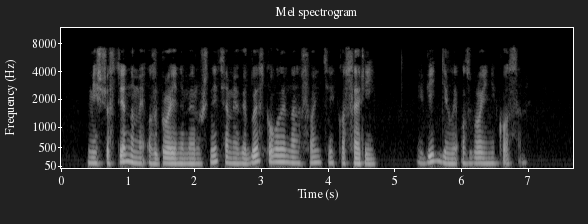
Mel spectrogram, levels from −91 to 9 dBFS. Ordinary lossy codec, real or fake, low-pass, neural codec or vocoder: Opus, 64 kbps; real; 7.2 kHz; none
